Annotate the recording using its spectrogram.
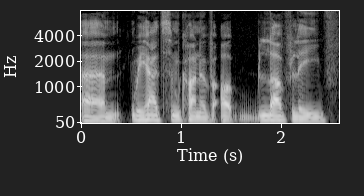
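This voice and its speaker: A man's voice with fairly even intonation, on a very clean recording with a silent background. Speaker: recording and mix engineer. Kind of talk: casual chat. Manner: halting.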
